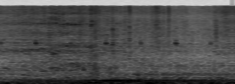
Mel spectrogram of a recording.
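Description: Low, steady rumble of a vehicle's engine and road noise, heard from inside the moving vehicle, with a faint steady hum underneath.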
